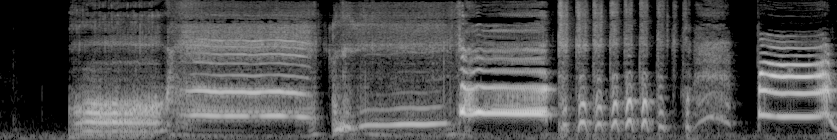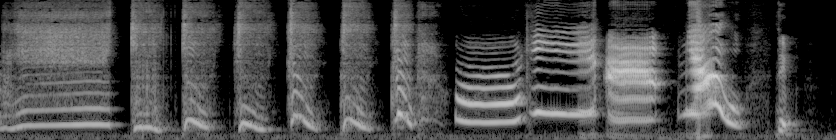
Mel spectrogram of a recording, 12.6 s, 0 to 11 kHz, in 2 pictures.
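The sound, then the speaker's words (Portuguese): A voice imitates the strange noises of a printer printing a mostly blank A4 page: a string of warbling whines, rapid stuttering buzzes and rising and falling squeals, one after another for about twelve seconds, with no other talk. “Os sons que saem daquela máquina de impressão”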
